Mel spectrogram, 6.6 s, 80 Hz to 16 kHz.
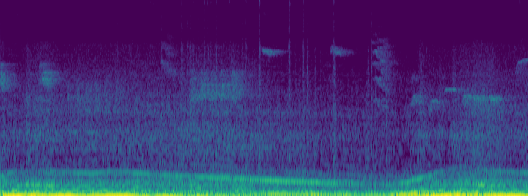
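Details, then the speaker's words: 2000 Ford Mustang 4.6 V8 with coil-on-plug, misfire persisting after tune-up with no codes: uneven lumpy idle with chuffing and pops in the exhaust; shaking worse in reverse; cylinder contribution test under way. "yo desde aquí alcanzó escuchar en mi escape como esta pues petardeando"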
